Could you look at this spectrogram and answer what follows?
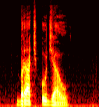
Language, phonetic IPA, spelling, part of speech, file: Polish, [ˈbrat͡ɕ ˈud͡ʑaw], brać udział, phrase, Pl-brać udział.ogg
